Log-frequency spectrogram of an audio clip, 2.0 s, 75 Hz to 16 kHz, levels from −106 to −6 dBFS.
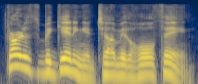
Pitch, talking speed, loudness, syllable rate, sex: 150 Hz, 305 wpm, -17 LUFS, 6.7 syllables/s, male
